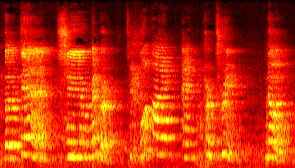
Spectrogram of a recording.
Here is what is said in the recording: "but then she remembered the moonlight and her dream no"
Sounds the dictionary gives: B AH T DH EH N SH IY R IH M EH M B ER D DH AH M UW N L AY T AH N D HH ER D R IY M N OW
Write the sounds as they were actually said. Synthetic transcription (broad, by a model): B AH T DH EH N SH IY R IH M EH M B ER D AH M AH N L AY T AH N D HH ER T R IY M N OW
